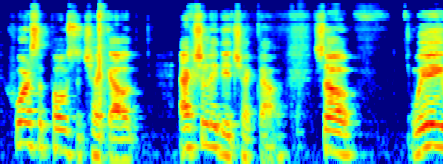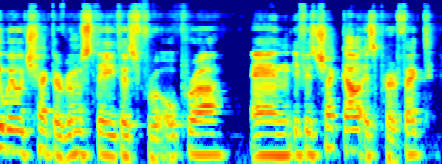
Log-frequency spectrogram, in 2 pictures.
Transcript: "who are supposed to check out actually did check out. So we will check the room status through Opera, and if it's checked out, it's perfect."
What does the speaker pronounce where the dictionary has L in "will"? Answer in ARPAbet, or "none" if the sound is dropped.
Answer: W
